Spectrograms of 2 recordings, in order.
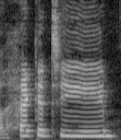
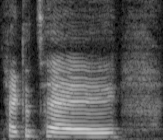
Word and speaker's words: Hekate: There's multiple ways to say it. So Hecate, Hecate, Hekate. I feel like that one is most powerful.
